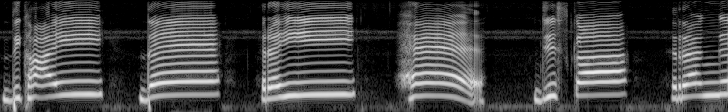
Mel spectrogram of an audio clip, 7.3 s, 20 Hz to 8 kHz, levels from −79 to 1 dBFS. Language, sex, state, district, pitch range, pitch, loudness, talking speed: Hindi, female, Haryana, Jhajjar, 300-360 Hz, 340 Hz, -11 LUFS, 50 wpm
